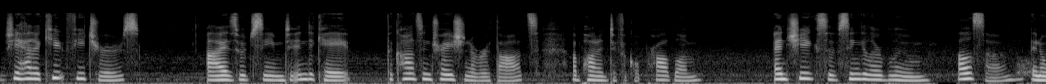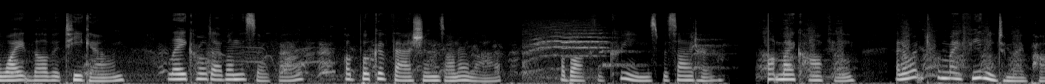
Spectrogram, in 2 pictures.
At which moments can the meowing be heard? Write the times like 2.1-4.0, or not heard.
15.7-16.6.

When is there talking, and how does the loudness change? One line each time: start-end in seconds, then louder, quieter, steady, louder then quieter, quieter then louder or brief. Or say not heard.
0.1-20.8 steady.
